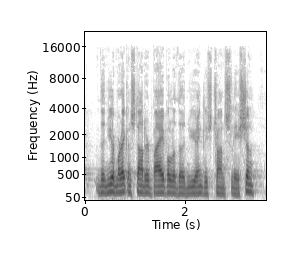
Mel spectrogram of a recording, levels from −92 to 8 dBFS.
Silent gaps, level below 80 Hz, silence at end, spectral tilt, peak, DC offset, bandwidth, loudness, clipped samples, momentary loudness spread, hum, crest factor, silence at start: none; -64 dBFS; 0.2 s; -6 dB/octave; -14 dBFS; under 0.1%; 16.5 kHz; -29 LUFS; under 0.1%; 8 LU; none; 16 dB; 0.25 s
